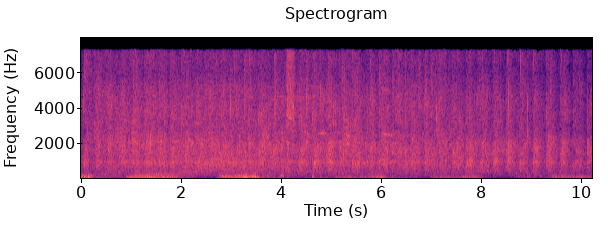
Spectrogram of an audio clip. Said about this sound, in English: And so we want you today to just clap your hands, not only for the kids, but for them serving with such a pure heart today.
